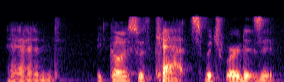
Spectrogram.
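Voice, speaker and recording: A man teaching English from his home over a video call, his lowish voice coming through slightly muffled, lo-fi audio. He is encouraging, laughs often and slows down to explain each word. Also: darkish tone, slightly rough. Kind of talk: casual conversational lesson.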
